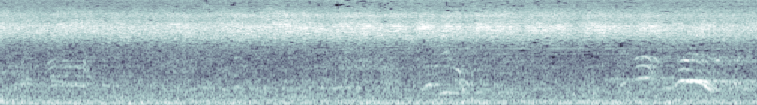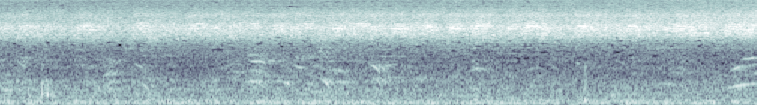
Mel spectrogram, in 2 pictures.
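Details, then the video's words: Midsummer cicadas singing around a school playground in a continuous bright, hissing drone, while faint distant voices and short scattered sounds rise and fall underneath. "한 여름 운동장에서 매미가 울고 있다 - 여름의 소리, 학교 종소리, 매미 울음소리"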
